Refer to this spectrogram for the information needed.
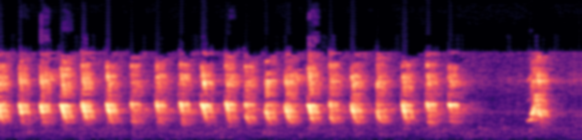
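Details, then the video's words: White-rumped shama master song, clear 'gericik air' style: a steady fast series of about twenty identical bright ticking notes over two seconds, then a pause and one sharp rising note. "masteran murai batu/ suara jernih gericik air"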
